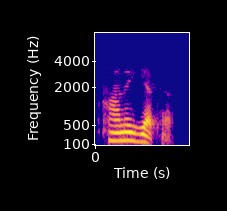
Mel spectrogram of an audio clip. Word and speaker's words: Chanayetta: C-H-A-N-A-Y-E-T-T-A. And the C is silent. Kaniyeta.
